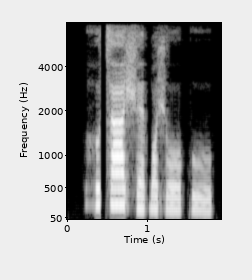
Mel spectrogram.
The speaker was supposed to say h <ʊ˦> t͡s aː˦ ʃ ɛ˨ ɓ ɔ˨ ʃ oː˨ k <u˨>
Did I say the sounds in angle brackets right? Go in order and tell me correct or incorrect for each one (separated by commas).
correct, correct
